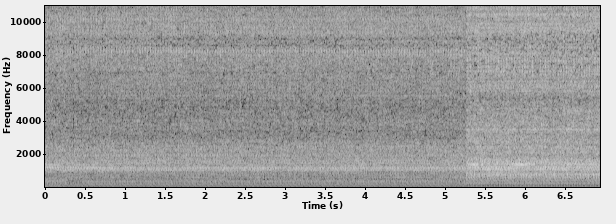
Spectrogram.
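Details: Champion 40026 generator (3000 running watts, 120 V) after carburetor cleaning (rusted tank): even small-engine drone firms up slightly as half load comes on, holding about 60 Hz without hunting; running smoothly.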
